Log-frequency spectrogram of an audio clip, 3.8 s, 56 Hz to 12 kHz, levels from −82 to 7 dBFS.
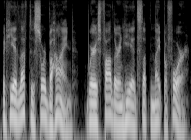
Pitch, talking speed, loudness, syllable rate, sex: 110 Hz, 265 wpm, -16 LUFS, 6.2 syllables/s, male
